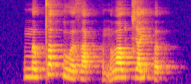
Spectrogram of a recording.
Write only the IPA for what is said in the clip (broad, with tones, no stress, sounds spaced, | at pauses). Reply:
n ə˨˦ w t̪ a˦˥ t̚ ɗ u˨˩ ə̯ z a˨˩ k̚ h ə̰˧˨ n v a˧ w t͡ɕ a˨˦ j h ə˨˩ t̚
